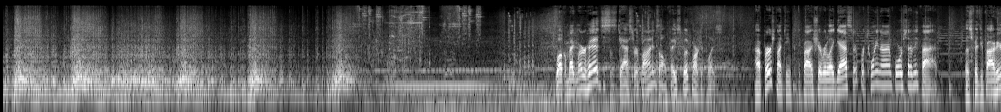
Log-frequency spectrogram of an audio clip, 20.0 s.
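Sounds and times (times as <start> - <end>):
car engine revving: 0.1 - 15.1
steady low hum: 7.0 - 15.1.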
